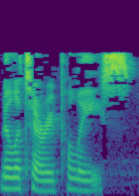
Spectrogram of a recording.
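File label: "military police", English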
